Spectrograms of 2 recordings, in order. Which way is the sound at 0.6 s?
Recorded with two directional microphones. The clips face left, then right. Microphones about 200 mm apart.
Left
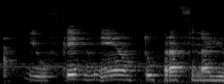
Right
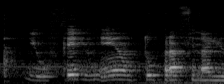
40° left (ahead or behind).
